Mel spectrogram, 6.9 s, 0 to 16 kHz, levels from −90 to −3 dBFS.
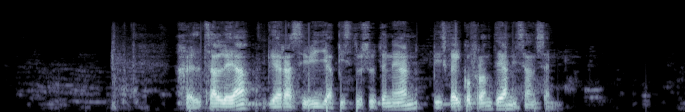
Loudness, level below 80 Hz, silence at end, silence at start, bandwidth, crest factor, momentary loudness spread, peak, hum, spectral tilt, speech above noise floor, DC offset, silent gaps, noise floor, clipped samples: -19 LUFS; -56 dBFS; 1.35 s; 1.1 s; 8 kHz; 20 dB; 13 LU; -2 dBFS; none; -5.5 dB/octave; 44 dB; under 0.1%; none; -63 dBFS; under 0.1%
